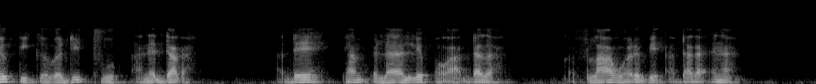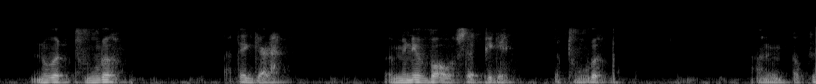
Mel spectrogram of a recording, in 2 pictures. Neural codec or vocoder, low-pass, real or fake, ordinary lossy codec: codec, 16 kHz, 4.8 kbps, FACodec; 5.4 kHz; fake; Opus, 16 kbps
